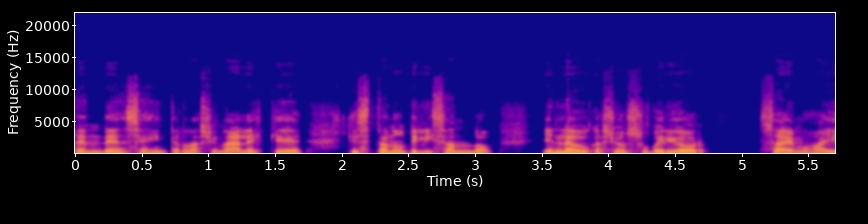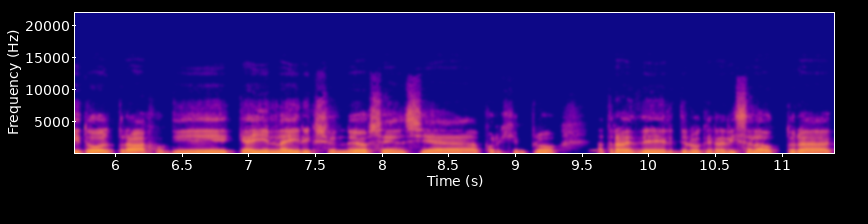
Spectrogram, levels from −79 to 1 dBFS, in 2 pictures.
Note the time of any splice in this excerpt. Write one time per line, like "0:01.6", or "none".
none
